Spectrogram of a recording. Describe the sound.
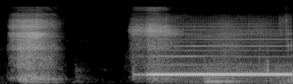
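An outgoing phone call's ringing tone plays as a steady mid-pitched tone that holds to the end, coming in after a short burst of rustling noise and a brief pause.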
